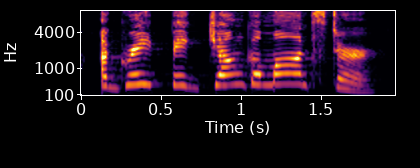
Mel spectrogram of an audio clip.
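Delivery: Sarah exclaiming at a caterpillar, high and loud; excited exclaim. Acted. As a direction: play up a pretend monster. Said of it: "Sarah exclaimed".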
